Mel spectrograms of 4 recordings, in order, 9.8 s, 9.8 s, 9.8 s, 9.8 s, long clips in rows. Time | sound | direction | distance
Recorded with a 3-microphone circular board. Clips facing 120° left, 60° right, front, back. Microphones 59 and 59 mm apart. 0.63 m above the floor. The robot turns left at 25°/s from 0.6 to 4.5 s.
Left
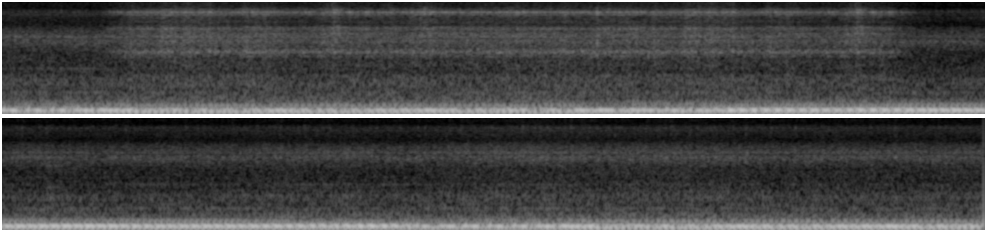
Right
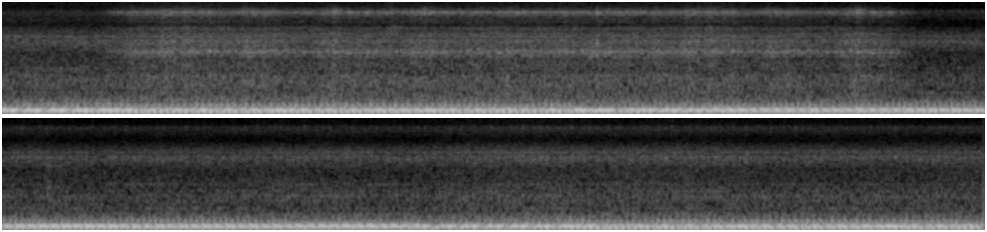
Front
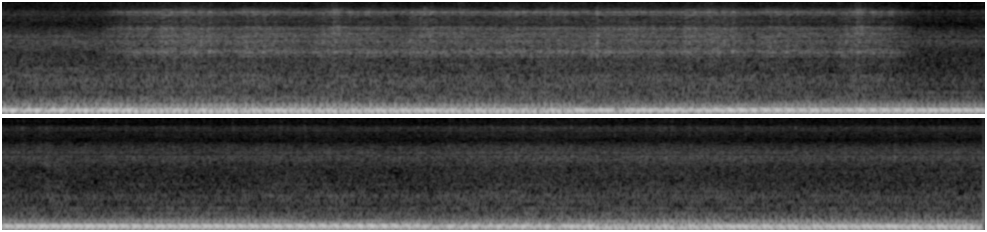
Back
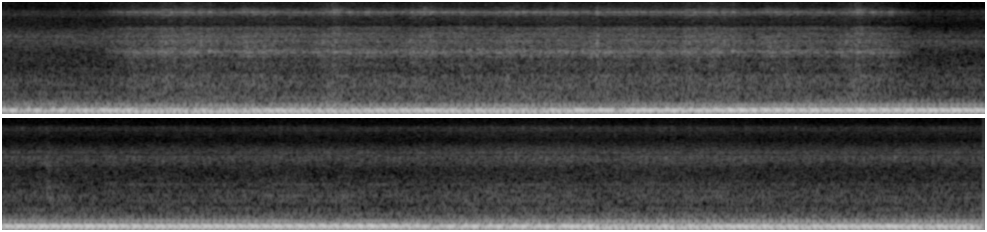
0.0 | an engine running | 25° right | 1.9 m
